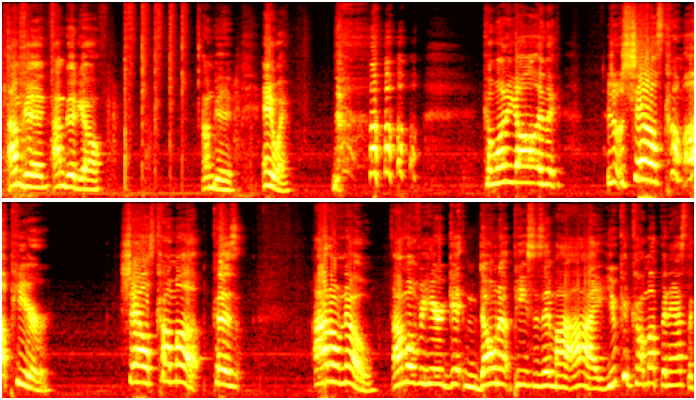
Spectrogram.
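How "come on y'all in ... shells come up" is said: drawn-out, higher-pitched call. Real, not acted. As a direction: summon someone up, stretching the words out. Calling a viewer up on stream.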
